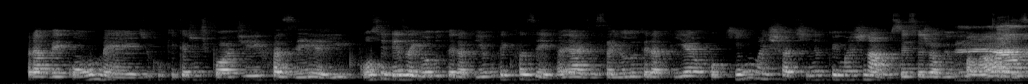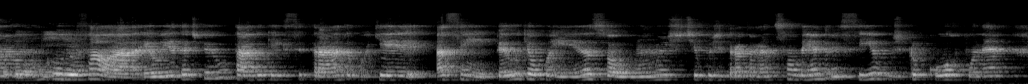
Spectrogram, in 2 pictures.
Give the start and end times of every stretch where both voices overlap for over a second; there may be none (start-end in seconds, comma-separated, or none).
9.7-11.2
